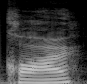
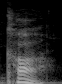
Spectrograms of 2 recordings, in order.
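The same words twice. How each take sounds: First: The word ends with an American-style R sound. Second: The word ends without the American-style R sound. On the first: This is how Americans say it. "They go car" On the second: This is how the speaker's own group says it. "We say car"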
